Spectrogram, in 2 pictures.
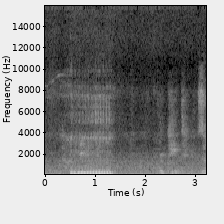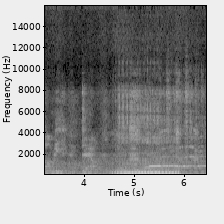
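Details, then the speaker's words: The animated character Po snoring: two long, low, rumbling snores a few seconds apart over faint background noise; imitated snoring from an animation. "Who is snoring? Yeah."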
